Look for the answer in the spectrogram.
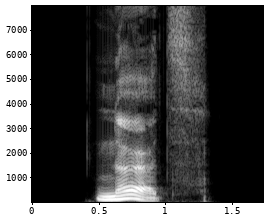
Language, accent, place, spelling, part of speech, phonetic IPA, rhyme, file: German, Germany, Berlin, Nerds, noun, [nøːɐ̯t͡s], -øːɐ̯t͡s, De-Nerds.ogg
- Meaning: genitive singular of Nerd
